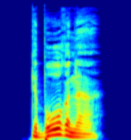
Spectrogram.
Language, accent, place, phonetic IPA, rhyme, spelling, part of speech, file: German, Germany, Berlin, [ɡəˈboːʁənɐ], -oːʁənɐ, geborener, adjective, De-geborener.ogg
- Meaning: inflection of geboren: 1. strong/mixed nominative masculine singular 2. strong genitive/dative feminine singular 3. strong genitive plural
